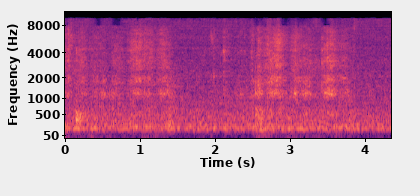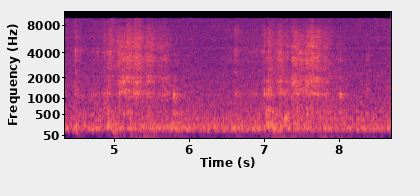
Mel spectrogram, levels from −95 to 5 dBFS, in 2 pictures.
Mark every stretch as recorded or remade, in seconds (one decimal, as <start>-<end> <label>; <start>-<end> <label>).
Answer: 0.0-0.9 remade; 0.9-1.4 recorded; 1.4-5.4 remade; 5.4-8.2 recorded; 8.2-8.7 remade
